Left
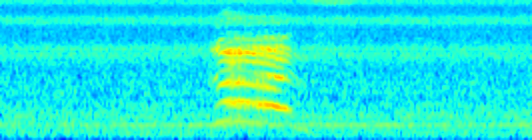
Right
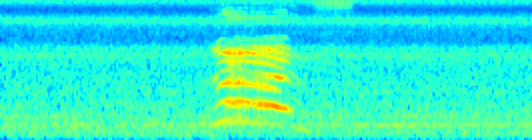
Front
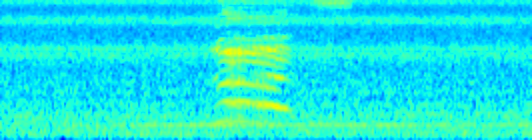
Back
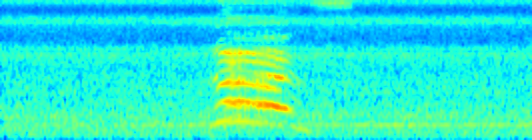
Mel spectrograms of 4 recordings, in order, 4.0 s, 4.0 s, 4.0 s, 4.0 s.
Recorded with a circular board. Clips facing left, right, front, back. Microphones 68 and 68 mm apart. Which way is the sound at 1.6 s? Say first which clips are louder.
Right 3 dB, back 10 dB; 155° right.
